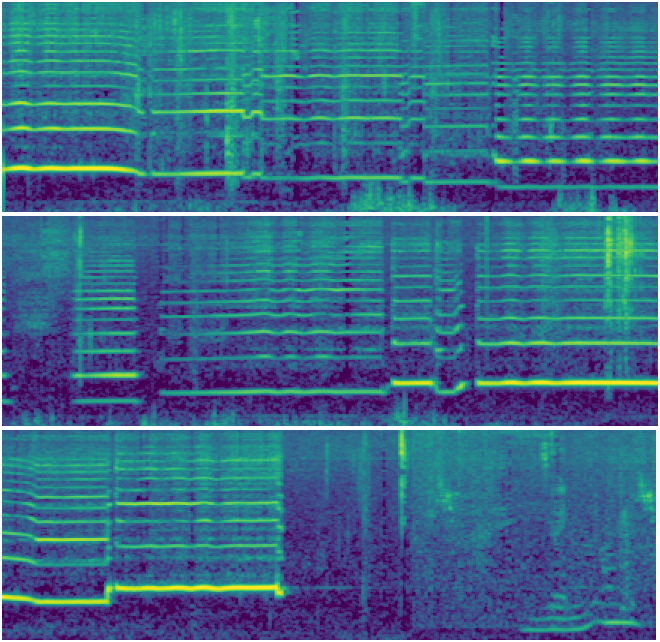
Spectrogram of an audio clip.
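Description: End-blown flute playing a slow melody of long held notes, stepping mostly downward with a few short notes and small bends in pitch. It stops about ten and a half seconds in.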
